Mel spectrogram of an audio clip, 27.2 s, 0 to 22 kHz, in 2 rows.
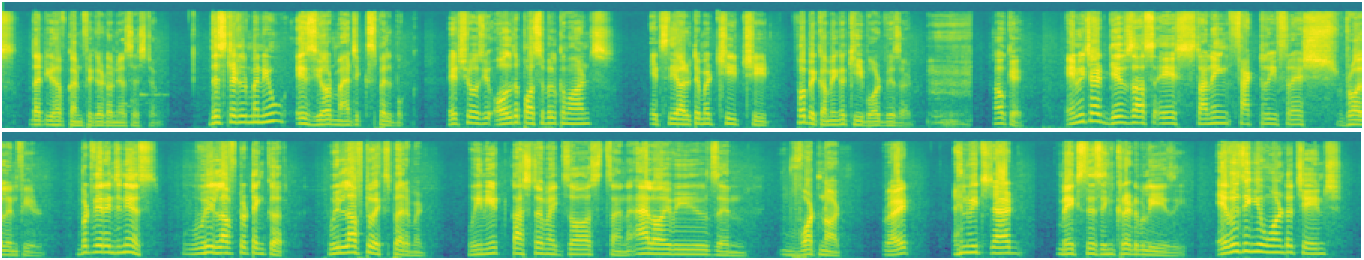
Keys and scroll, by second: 26.5 Return, 26.5 y.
